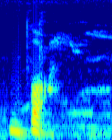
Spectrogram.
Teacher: दंत और ओष्ठ से हम वा वर्ड का उच्चारण करते हैं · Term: दंतोष्ठ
